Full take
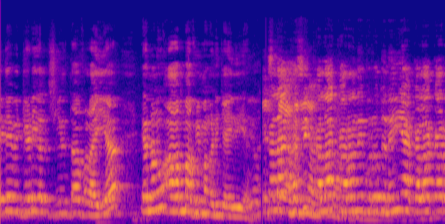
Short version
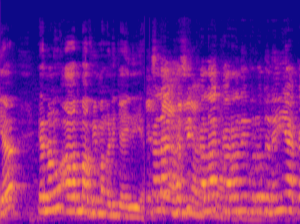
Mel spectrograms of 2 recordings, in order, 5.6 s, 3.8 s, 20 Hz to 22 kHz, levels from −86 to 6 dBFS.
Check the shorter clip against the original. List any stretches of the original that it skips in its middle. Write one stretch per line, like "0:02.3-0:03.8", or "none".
0:03.2-0:03.3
